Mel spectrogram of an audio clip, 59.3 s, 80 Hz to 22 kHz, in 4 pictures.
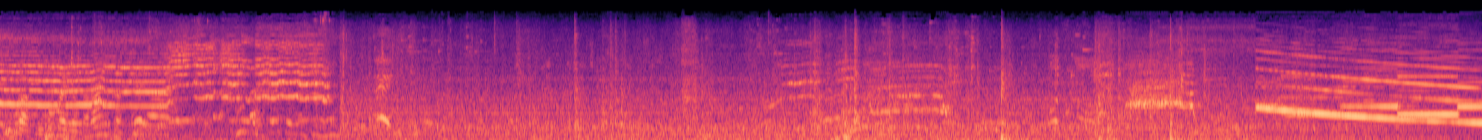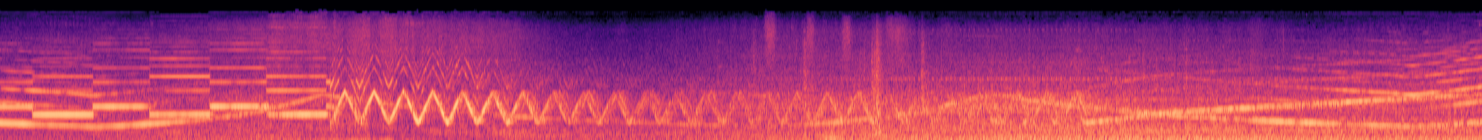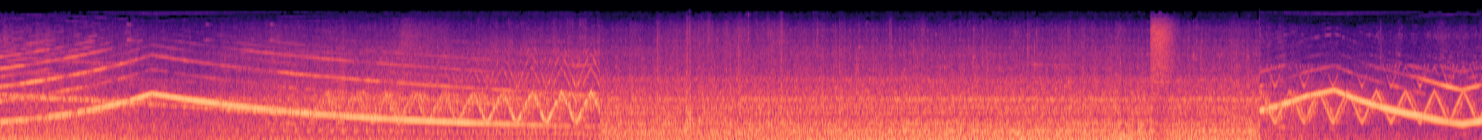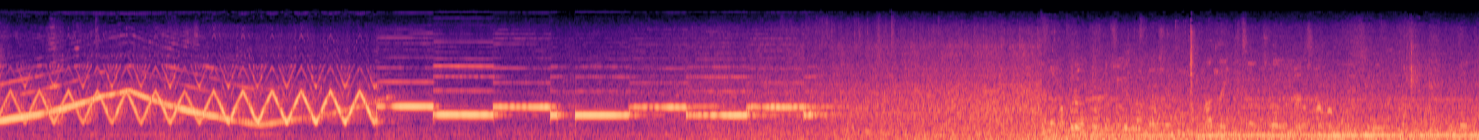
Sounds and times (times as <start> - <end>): Fire engine, fire truck (siren): 0.0 - 3.2, 12.5 - 35.8, 42.2 - 54.6.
